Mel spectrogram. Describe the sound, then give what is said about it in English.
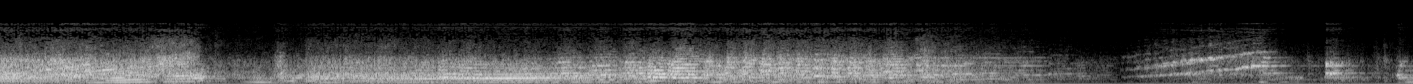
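A big, gleaming black car's engine roars to life and speeds away: a loud, sustained engine roar with shifting pitch that dips briefly, then returns with a rising whine. “The great car roared into life.”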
